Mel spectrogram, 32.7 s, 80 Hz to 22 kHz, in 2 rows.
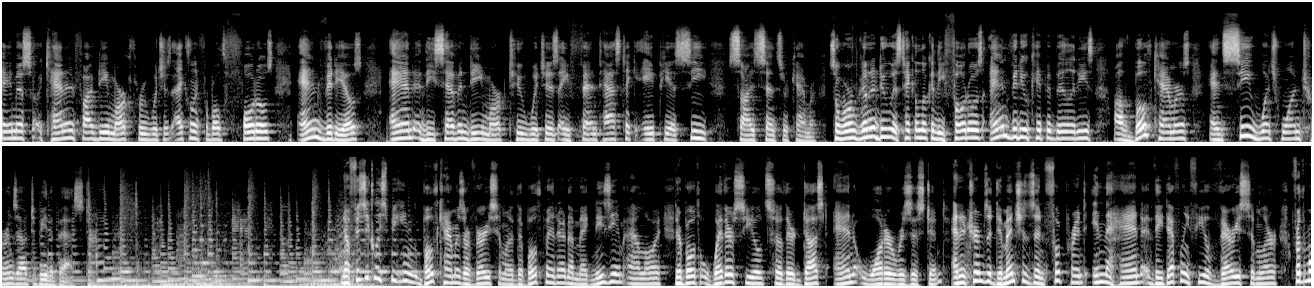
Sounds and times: Speech: 0.0 - 17.4, 20.6 - 32.7
Music: 16.2 - 22.0.

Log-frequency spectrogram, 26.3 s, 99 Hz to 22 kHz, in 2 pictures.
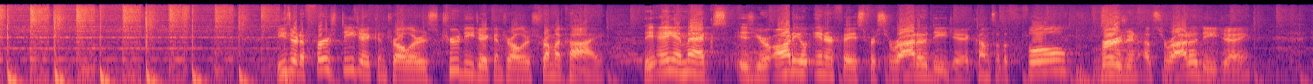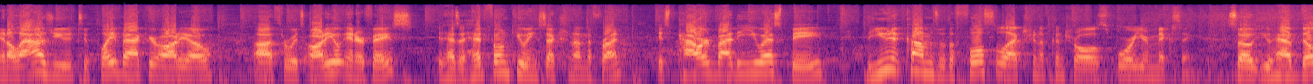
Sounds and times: Music: 0.0 - 26.2
Speech: 2.8 - 12.5, 13.1 - 26.2.

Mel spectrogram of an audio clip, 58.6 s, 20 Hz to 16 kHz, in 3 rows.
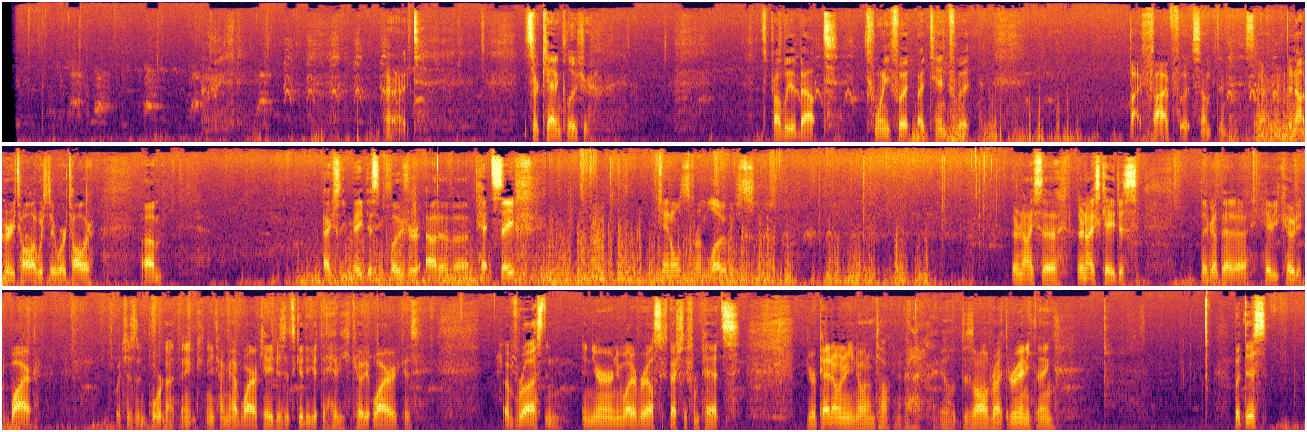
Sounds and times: Outside, rural or natural: 0.1 - 58.6
Dog: 1.0 - 3.2, 3.8 - 4.1, 40.2 - 40.5
Speech: 5.7 - 6.4, 7.8 - 9.0, 11.4 - 14.6, 16.9 - 21.0, 21.6 - 22.0, 24.4 - 27.5, 29.3 - 30.9, 34.7 - 36.6, 37.5 - 39.7, 40.8 - 45.4, 46.5 - 50.2, 51.2 - 55.0, 57.6 - 58.1.

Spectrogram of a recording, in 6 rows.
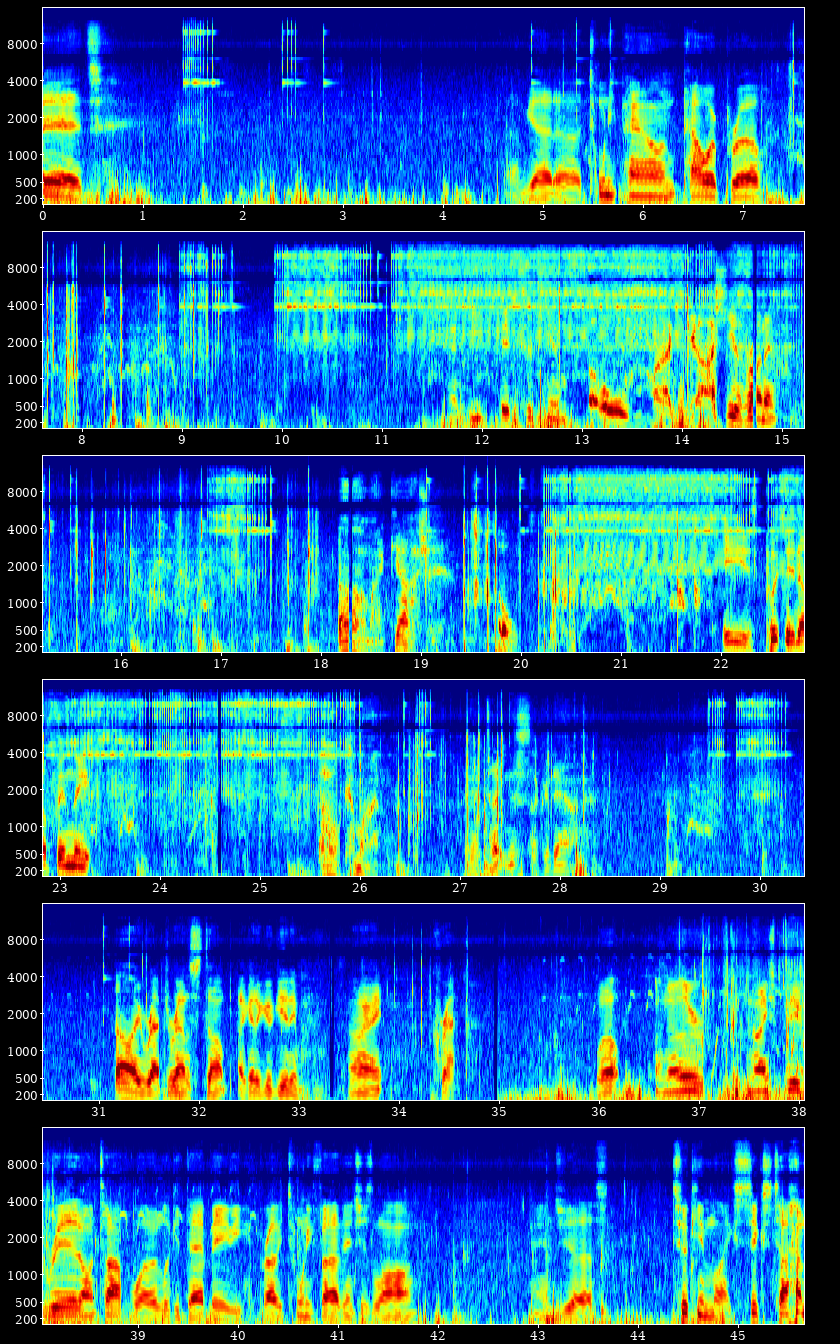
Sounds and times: Speech: 11.7 - 15.0, 18.2 - 19.1, 22.0 - 23.4, 25.6 - 26.2, 27.1 - 28.3, 31.2 - 33.8, 36.0 - 41.8, 43.0 - 43.7, 44.4 - 45.6.

